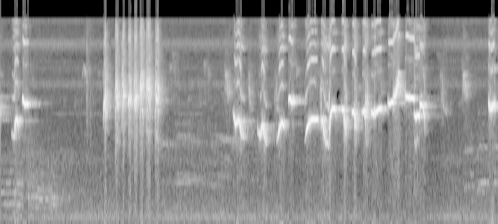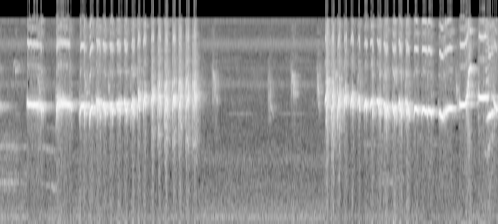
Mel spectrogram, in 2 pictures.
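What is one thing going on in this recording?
A songbird sings loud, varied whistling phrases close by.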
